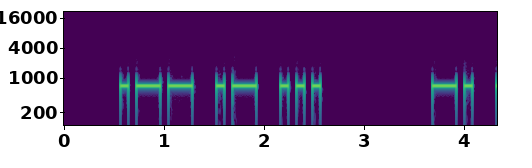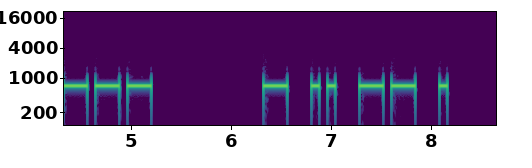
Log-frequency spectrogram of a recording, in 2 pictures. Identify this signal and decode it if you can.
Morse code, heard as a keyed tone, about 15 wpm, 700 Hz. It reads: WAS NO TIME
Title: 2x Word-Spacing - Sentences from Top 400 Words - 15wpm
